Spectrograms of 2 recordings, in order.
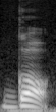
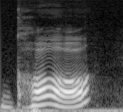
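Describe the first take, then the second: First: The syllable is said with reduced stress. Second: The syllable is said with full stress. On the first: The speaker calls it right. "its stress is reduced, we will pronounce it as gaw" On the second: The speaker calls it wrong. "instead of being pronounced as ghaw"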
